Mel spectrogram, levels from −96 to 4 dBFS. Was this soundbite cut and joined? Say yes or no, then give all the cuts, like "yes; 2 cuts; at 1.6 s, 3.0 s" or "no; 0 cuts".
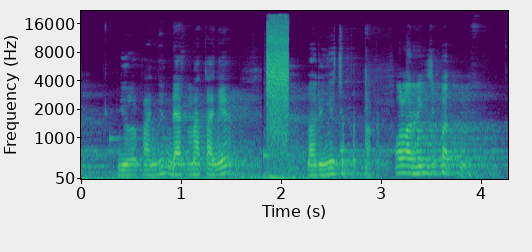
yes; 1 cut; at 2.0 s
